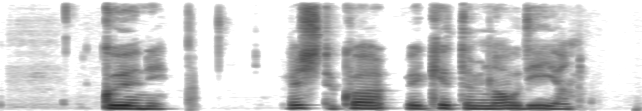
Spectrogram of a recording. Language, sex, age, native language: Icelandic, male, 13, Icelandic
